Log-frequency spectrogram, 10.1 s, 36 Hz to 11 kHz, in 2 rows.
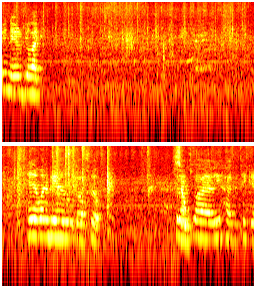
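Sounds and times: steady room hum: 0.0 - 10.0
distant children's voices: 2.9 - 10.0.

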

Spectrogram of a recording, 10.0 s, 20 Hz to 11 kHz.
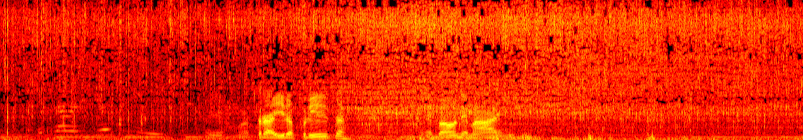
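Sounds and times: fish sizzling in hot oil: 0.0 - 10.0.

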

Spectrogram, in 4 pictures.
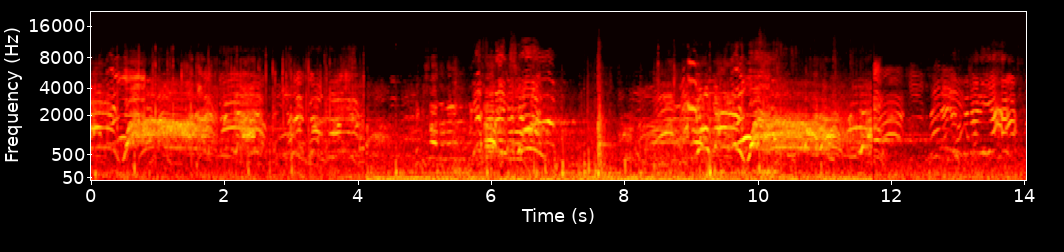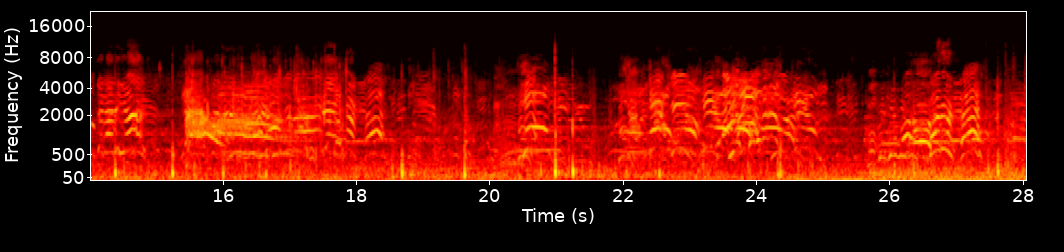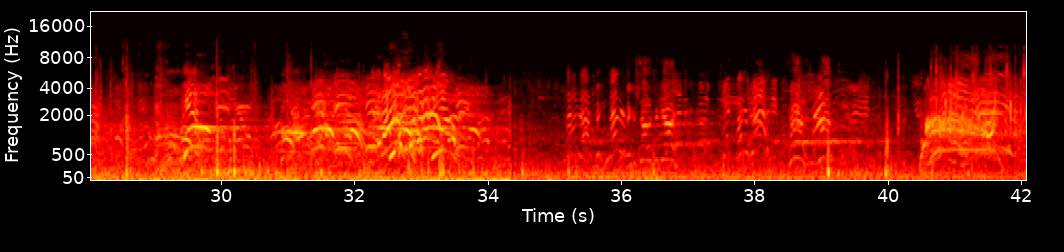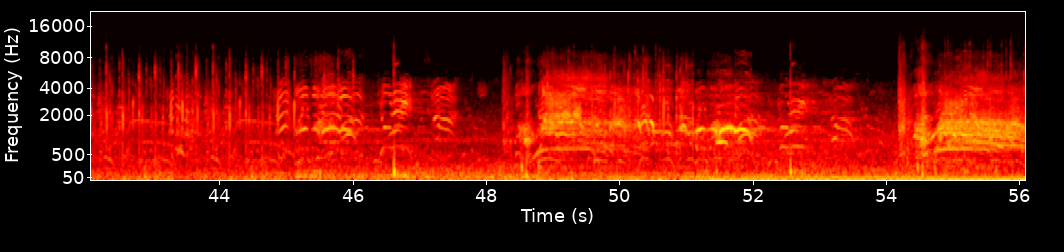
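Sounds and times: excited crowd shouts: 54.4 - 56.0.

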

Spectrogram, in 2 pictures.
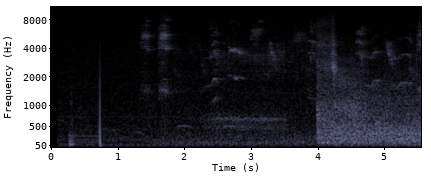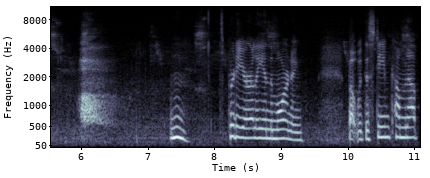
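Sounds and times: steady background hiss: 0.2 - 11.0
birds chirping: 1.3 - 11.0.

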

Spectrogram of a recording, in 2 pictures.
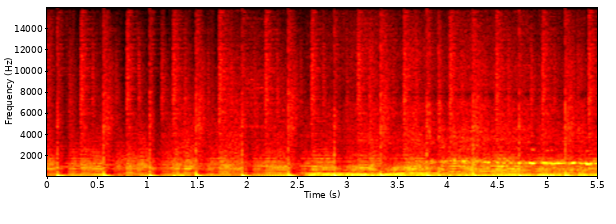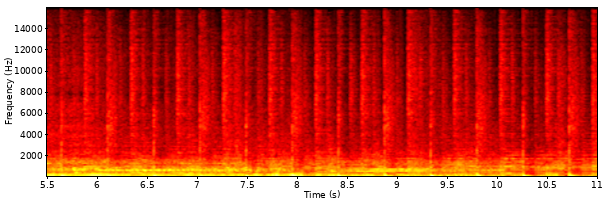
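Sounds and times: electronic dance music: 0.0 - 11.0
car engine revving: 1.6 - 11.0.

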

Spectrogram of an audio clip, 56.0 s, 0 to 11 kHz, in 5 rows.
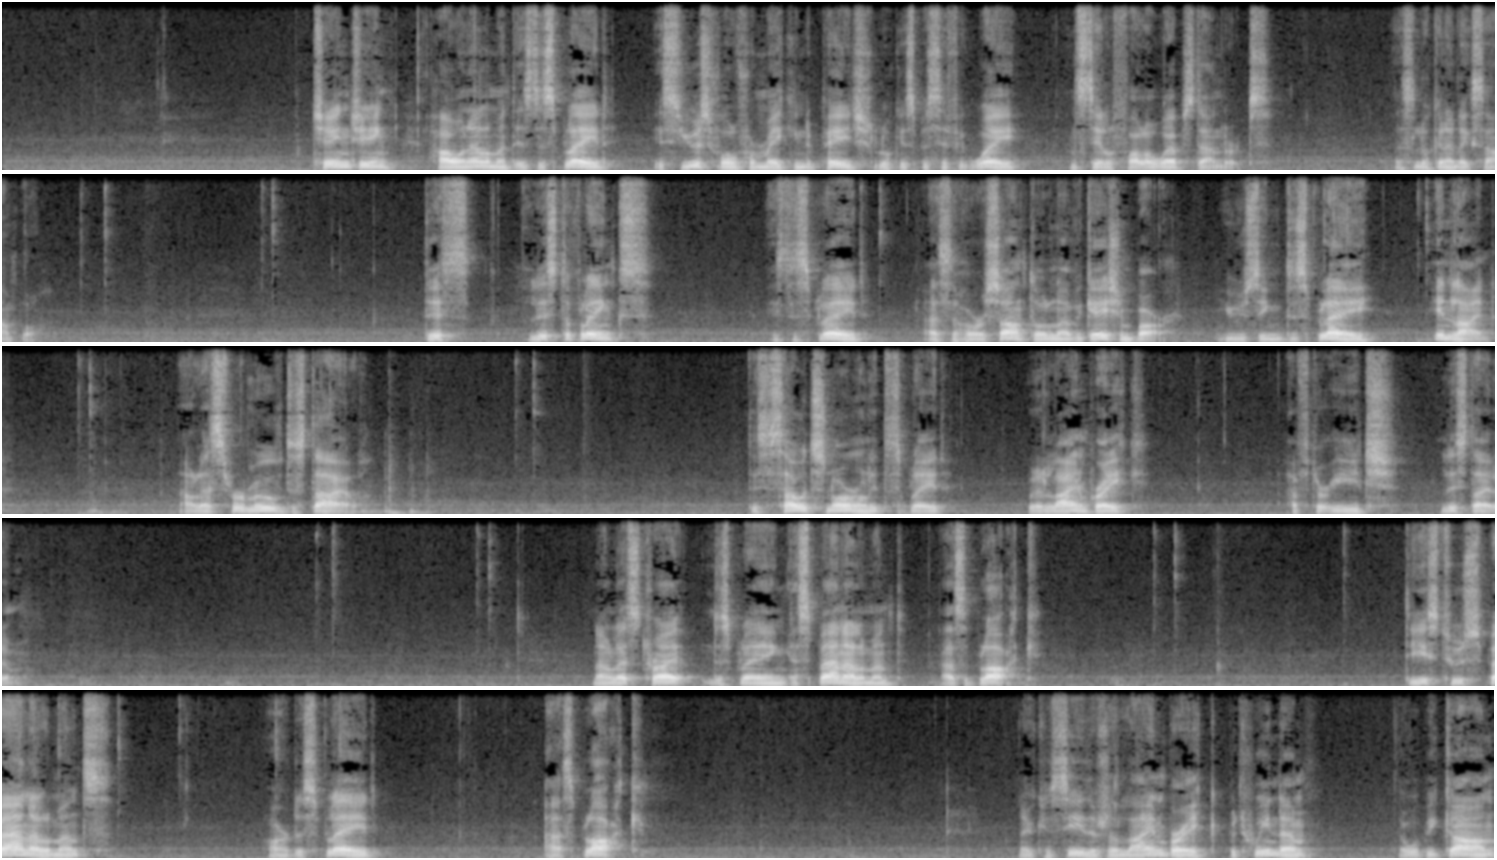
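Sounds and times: computer mouse clicks: 13.1 - 14.1, 23.0 - 23.3, 26.2 - 26.8, 35.9 - 36.2, 37.1 - 37.6, 42.2 - 42.8.

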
